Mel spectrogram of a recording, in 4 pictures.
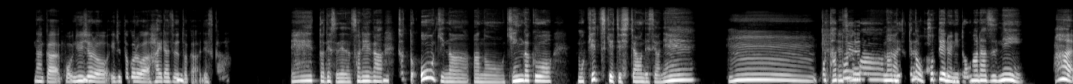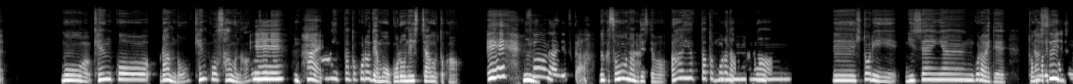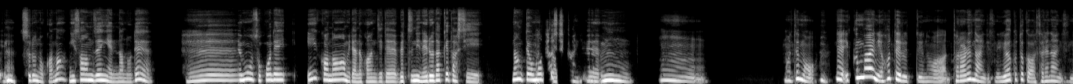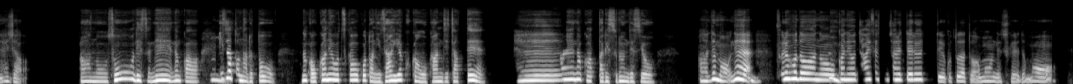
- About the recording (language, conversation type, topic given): Japanese, advice, 内面と行動のギャップをどうすれば埋められますか？
- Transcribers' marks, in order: laugh; other background noise; unintelligible speech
